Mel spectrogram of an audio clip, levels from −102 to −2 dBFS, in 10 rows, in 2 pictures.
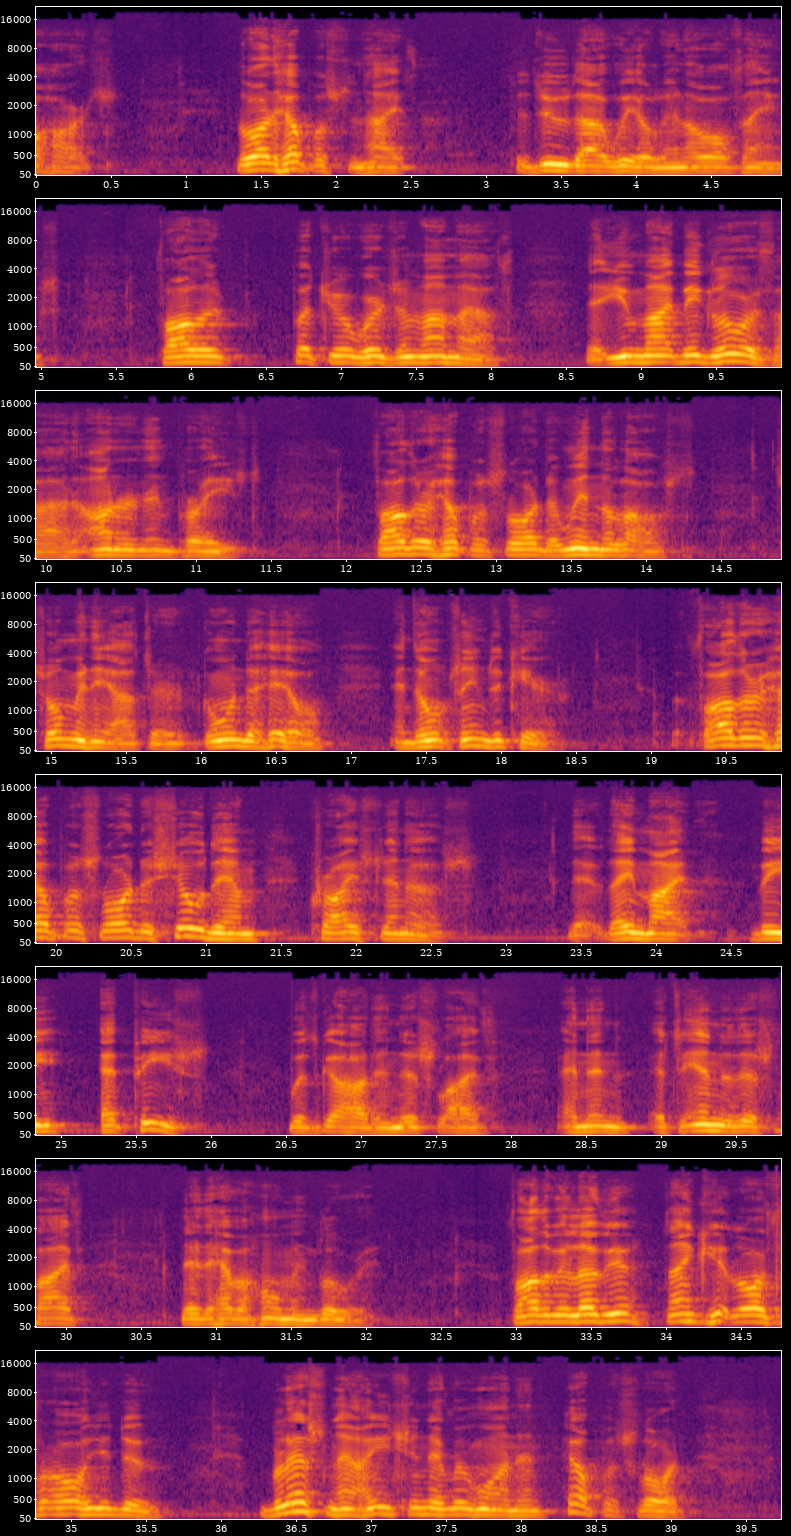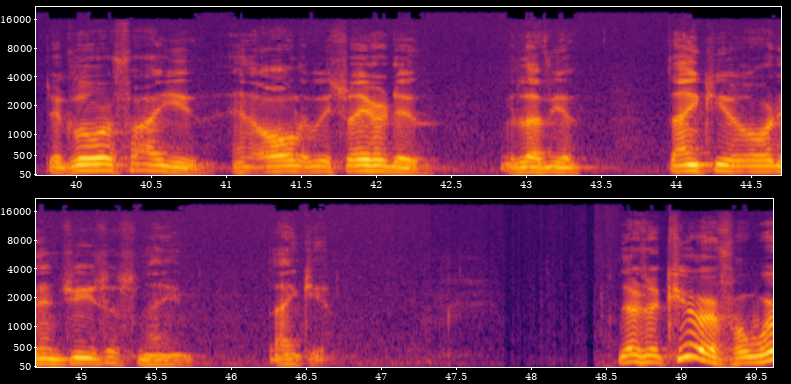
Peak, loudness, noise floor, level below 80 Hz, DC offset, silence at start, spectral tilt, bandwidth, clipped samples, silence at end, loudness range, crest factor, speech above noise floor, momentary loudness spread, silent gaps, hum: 0 dBFS; -19 LUFS; -59 dBFS; -66 dBFS; under 0.1%; 0 s; -6 dB/octave; 17 kHz; under 0.1%; 0 s; 4 LU; 20 dB; 40 dB; 14 LU; none; none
